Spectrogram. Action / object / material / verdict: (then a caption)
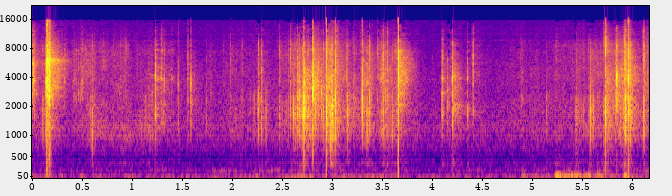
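scrape / bar of soap / soap / none. A utility knife blade slices thin strips off one end of a solid blue Fax soap bar held flat on a bed of soap shavings. It makes crisp, bright cutting and crunching sounds in a series of quick scraping bursts, with a brief pause partway through.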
